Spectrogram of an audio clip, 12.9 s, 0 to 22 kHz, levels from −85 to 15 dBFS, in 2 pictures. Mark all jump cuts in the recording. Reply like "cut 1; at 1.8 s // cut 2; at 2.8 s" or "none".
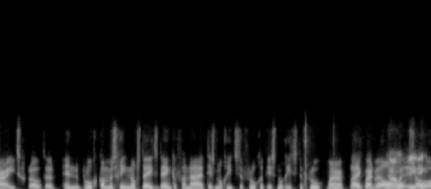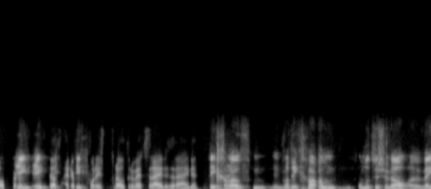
cut 1; at 5.6 s // cut 2; at 7.8 s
